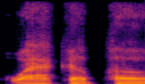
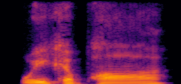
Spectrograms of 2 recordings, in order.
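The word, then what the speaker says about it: We-Ko-Pa: Um I'm going to in September I'm going to I always butcher the name it Wha- Wakapo or We-ka-pah up in Phoenix. Wakapo. I was close.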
